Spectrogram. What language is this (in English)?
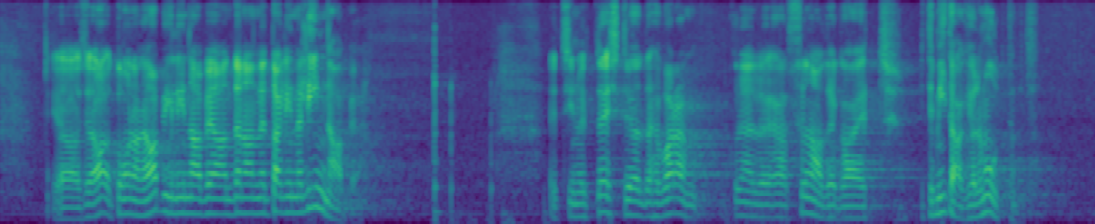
Estonian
